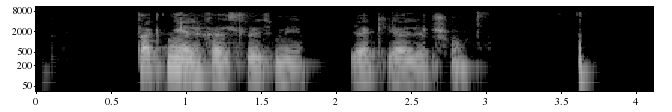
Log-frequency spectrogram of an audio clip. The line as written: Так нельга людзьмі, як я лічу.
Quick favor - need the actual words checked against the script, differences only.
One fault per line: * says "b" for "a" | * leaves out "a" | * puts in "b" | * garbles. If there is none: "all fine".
* puts in "з"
